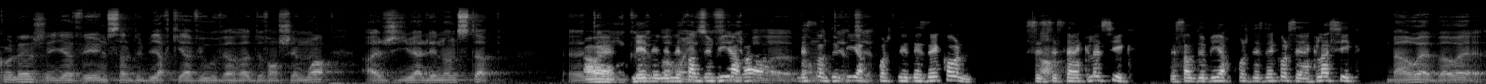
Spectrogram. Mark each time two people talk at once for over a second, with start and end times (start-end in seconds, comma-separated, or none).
5.8-8.7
